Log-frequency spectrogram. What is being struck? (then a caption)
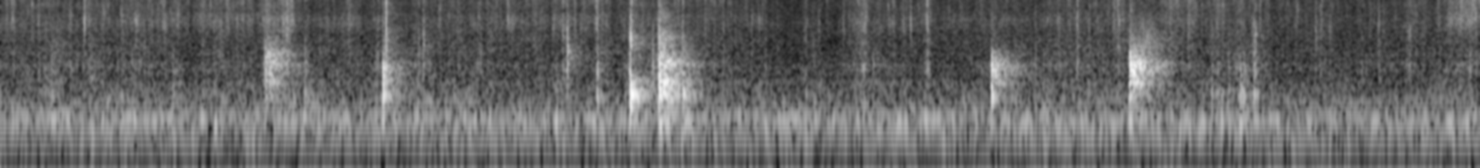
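Foil tea pouch with loose tea leaves. Fingers with long nails crinkle a silver foil Pickwick tea pouch that is half full of loose tea leaves and open at the top. A quiet, steady crinkling rustle runs throughout, broken by five sharper, brighter crackles that stand out clearly above it.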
